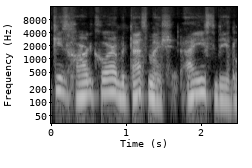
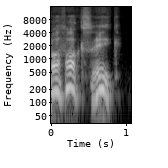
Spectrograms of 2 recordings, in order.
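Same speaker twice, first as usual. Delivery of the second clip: put-on Scottish accent; 3 semitones higher, 4 dB louder than usual. Speaker slipping back into being Scottish on the internet: Scottish accent. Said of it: "since I've been Scottish on the internet".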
